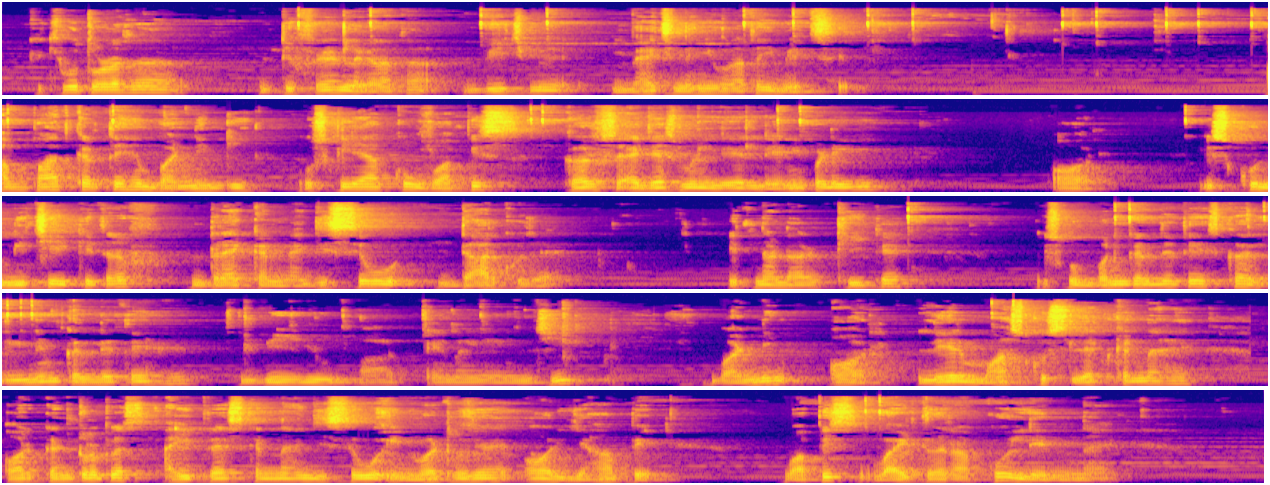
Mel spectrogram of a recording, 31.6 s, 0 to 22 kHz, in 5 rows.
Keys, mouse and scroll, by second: 1.0 space, 1.2 click, 1.7 space, 2.2 ctrl+alt+click, 4.0 ctrl+alt+click, 5.4 ctrl+alt+click, 19.3-21.5 typing, 23.3 click, 25.0 b, 25.5 ctrl+i, 29.0 click.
